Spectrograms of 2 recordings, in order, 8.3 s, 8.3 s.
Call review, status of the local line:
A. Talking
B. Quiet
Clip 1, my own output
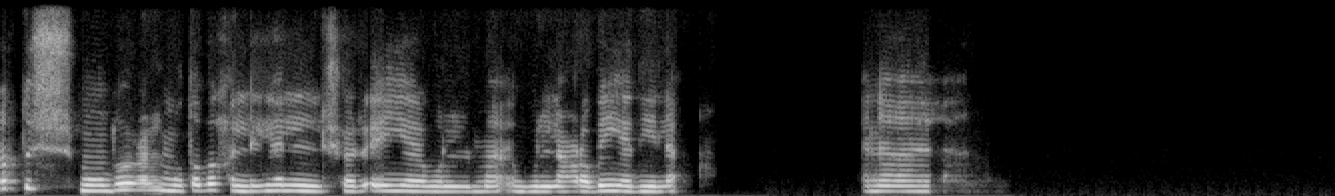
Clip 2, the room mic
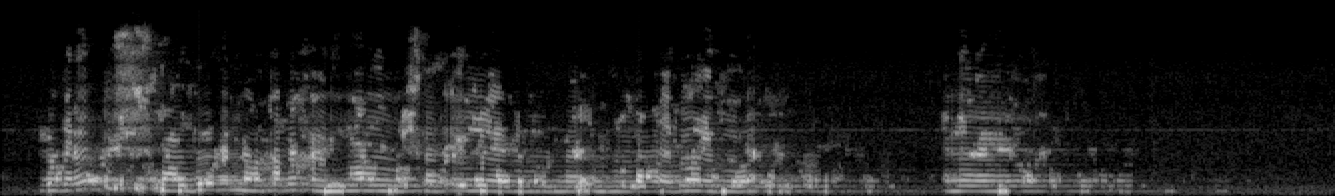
B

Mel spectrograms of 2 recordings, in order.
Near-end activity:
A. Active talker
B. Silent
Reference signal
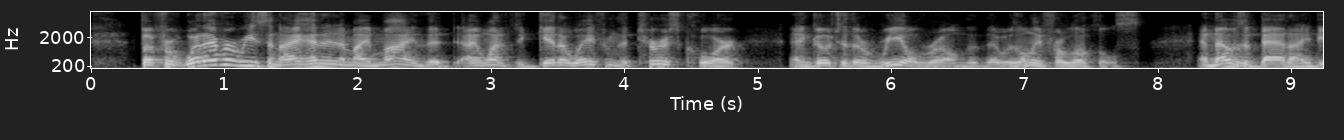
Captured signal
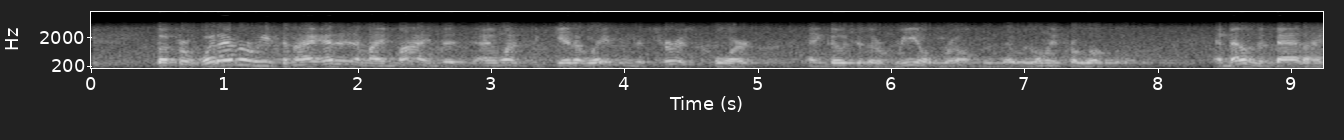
B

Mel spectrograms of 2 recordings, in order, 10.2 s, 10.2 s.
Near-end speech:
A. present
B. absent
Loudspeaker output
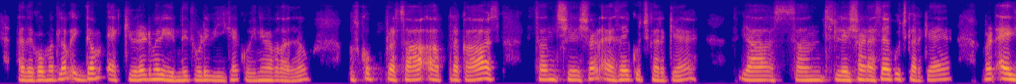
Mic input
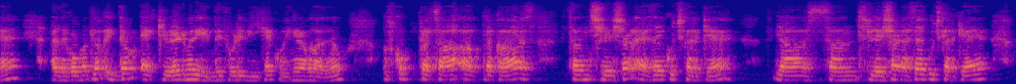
B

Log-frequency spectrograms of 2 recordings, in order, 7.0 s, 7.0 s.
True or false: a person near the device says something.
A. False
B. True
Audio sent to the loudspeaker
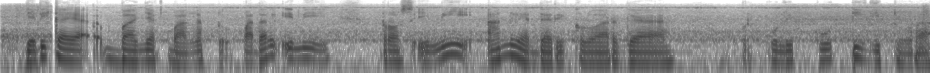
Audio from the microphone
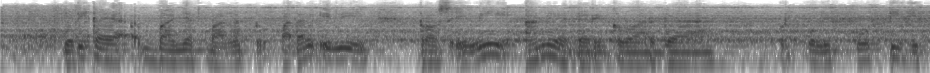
A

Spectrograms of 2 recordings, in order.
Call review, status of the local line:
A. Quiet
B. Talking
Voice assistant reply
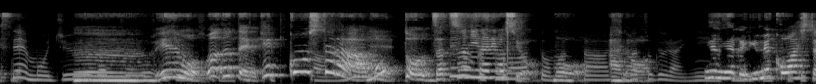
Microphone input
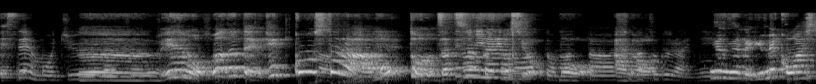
A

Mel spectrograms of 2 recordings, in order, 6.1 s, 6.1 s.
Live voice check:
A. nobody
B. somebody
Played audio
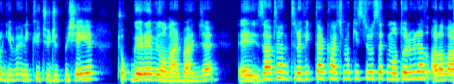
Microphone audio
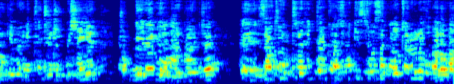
A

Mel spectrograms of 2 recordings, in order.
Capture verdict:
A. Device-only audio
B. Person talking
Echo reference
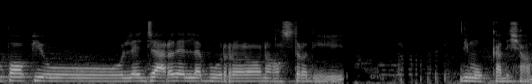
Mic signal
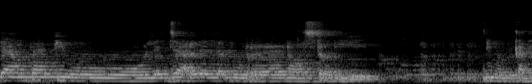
A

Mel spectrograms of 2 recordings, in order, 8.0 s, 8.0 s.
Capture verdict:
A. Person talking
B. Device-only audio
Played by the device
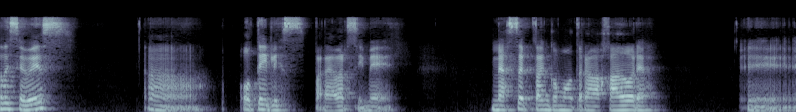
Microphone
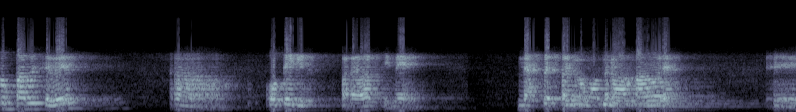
A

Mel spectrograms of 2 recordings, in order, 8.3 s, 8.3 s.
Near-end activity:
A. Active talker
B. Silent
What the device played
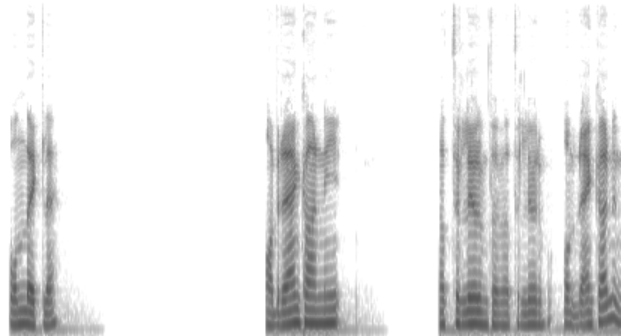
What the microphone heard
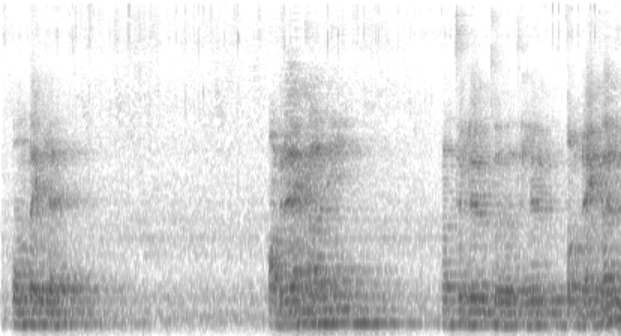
B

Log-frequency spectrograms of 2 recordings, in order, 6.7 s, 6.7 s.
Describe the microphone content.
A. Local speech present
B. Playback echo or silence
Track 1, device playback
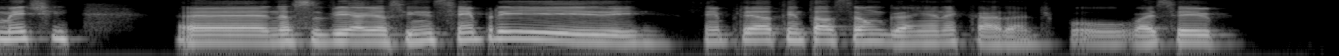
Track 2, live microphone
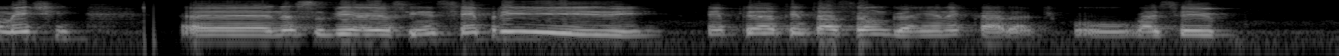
B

